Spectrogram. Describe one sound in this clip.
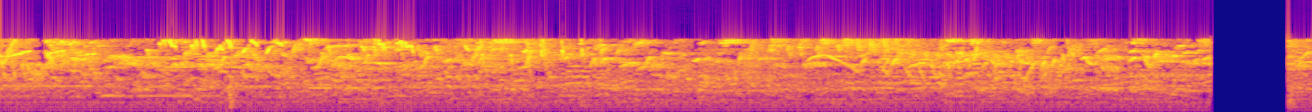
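Many songbirds chirp and trill loudly all around.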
